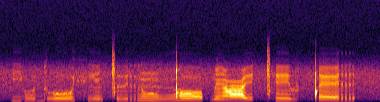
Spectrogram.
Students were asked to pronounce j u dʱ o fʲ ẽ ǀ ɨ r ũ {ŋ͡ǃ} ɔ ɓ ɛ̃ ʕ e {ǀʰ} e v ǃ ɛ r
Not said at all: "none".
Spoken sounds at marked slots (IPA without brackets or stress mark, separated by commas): ŋ͡ǃ, ǀʰ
